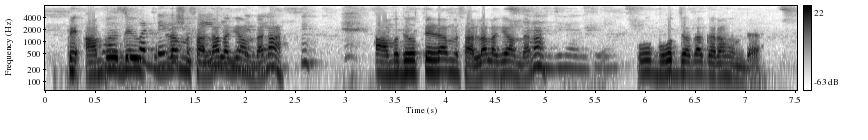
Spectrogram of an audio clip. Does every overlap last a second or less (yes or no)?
no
